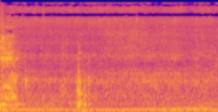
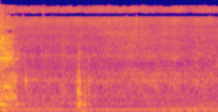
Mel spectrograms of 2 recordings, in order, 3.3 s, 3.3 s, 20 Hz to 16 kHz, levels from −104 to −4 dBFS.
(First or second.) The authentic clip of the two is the second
